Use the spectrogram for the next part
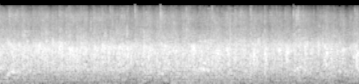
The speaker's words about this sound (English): Round of applause, if I may, on your behalf.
